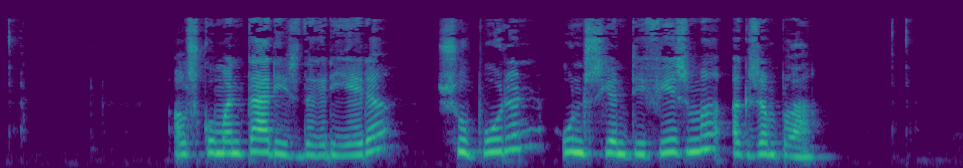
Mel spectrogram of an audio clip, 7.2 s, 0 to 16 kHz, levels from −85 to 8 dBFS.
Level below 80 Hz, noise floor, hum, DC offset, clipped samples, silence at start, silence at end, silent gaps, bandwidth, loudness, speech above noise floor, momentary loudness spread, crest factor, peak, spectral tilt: -72 dBFS; -75 dBFS; none; under 0.1%; under 0.1%; 1.3 s; 1.05 s; none; 11.5 kHz; -26 LUFS; 50 dB; 10 LU; 22 dB; -6 dBFS; -3.5 dB/octave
